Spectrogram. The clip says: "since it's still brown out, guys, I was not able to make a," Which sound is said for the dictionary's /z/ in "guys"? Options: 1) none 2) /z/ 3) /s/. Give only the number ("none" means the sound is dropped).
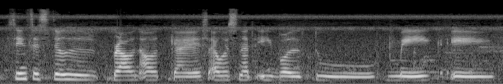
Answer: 3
